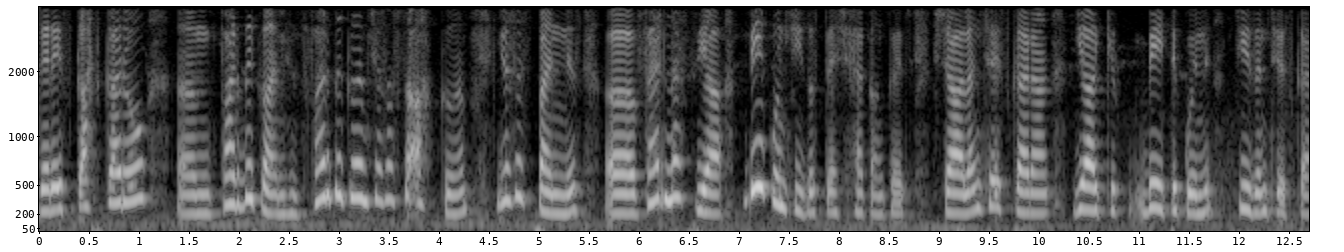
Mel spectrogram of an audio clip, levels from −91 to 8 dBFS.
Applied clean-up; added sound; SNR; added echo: none; none; none; none.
